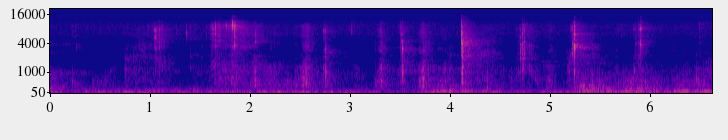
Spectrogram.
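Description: Faint, close-miked chewing of a mouthful of noodles and momos, with irregular short crunchy clicks.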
